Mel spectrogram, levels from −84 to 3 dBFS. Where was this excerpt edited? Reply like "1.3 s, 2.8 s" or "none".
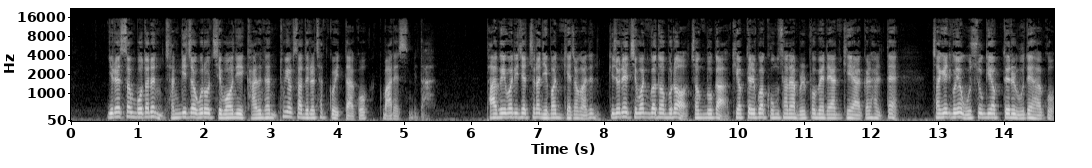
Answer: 6.1 s, 8.0 s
